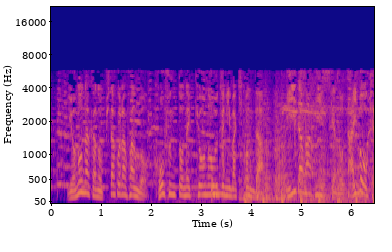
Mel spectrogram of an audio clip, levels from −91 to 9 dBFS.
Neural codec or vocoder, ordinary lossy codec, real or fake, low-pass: none; MP3, 24 kbps; real; 7.2 kHz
